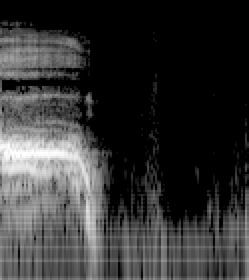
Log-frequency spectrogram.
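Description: A man's loud, high-pitched, drawn-out vocal exclamation held on one note for about a second, then cut off suddenly.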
